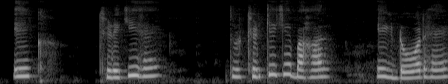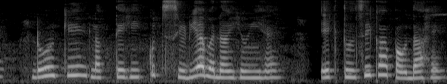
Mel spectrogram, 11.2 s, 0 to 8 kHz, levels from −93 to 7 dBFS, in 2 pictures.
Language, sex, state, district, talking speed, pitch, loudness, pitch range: Hindi, female, Bihar, Gaya, 130 wpm, 260 Hz, -33 LUFS, 240-290 Hz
